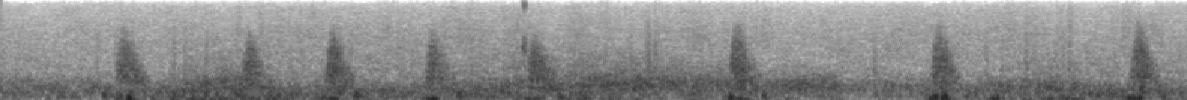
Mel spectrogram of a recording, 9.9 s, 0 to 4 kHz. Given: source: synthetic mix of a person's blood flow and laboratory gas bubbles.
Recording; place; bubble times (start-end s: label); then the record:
Doppler ultrasound of blood flow; subclavian vein
4.34-4.39 s: bubbles
From the record:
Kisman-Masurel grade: 112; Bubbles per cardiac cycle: 1 to 2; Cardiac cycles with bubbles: 1 to 10%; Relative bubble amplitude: moderate (0.250 to 0.450); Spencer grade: 1 (occasional bubble signal discernible with the cardiac motion signal, with majority of cardiac periods free of bubbles); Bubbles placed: anywhere in the cardiac cycle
